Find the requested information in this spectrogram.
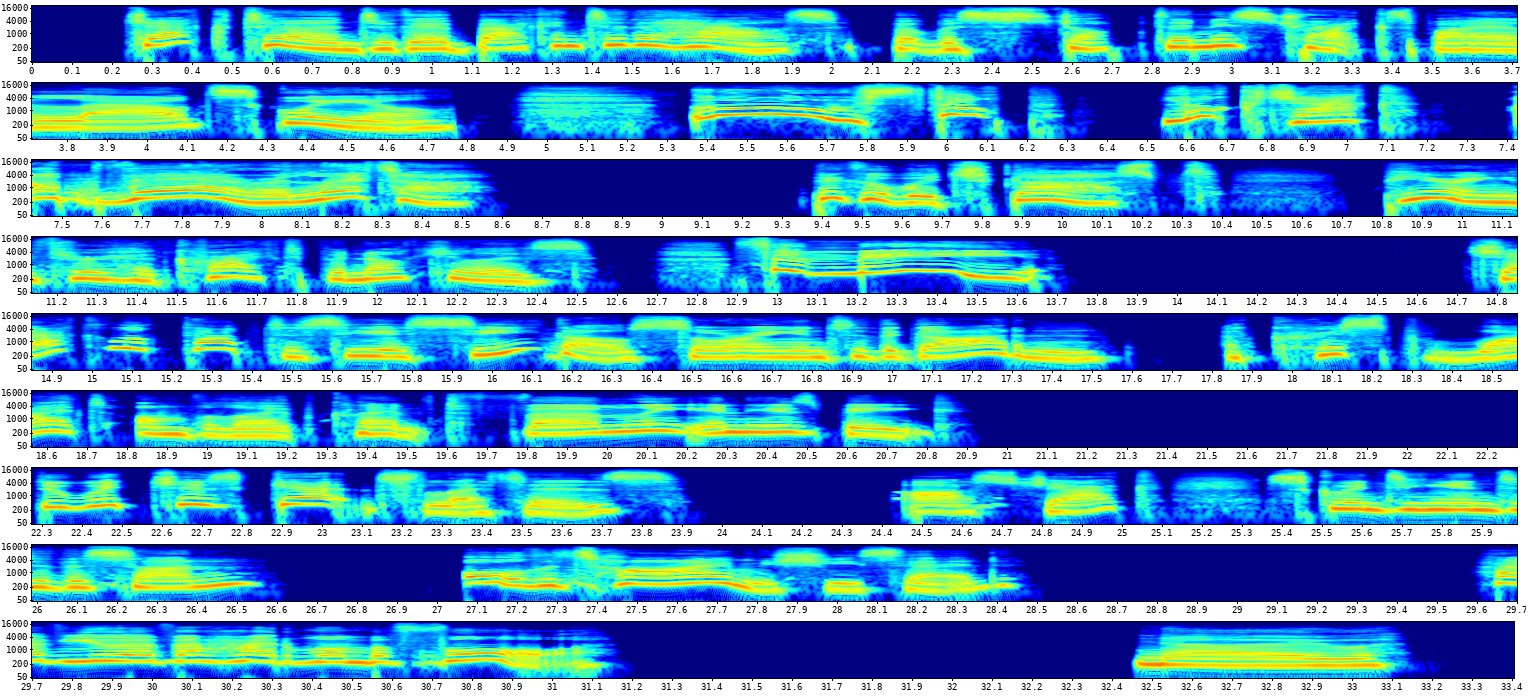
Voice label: audiobook, female; South African

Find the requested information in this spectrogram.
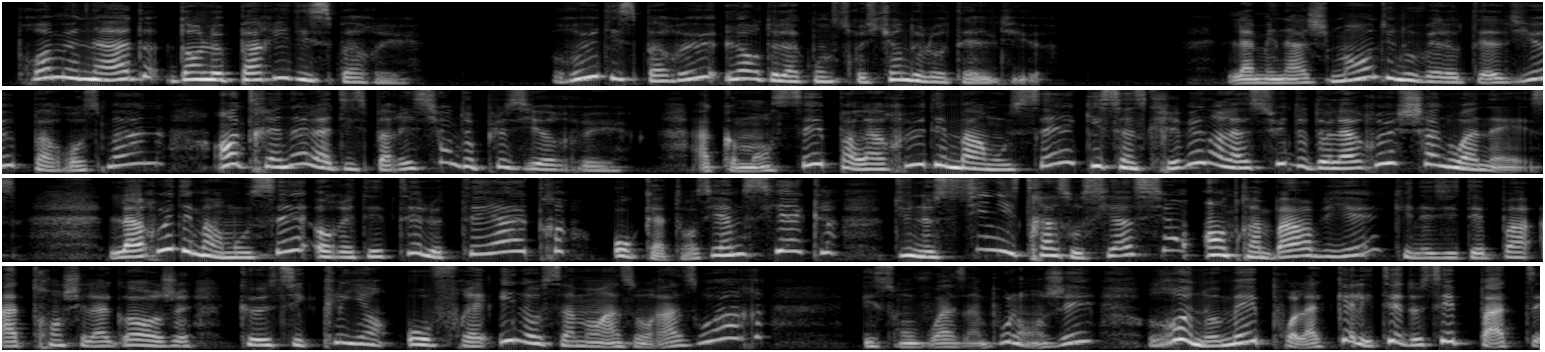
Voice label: French, Female, 30s-40s, voiceover; European

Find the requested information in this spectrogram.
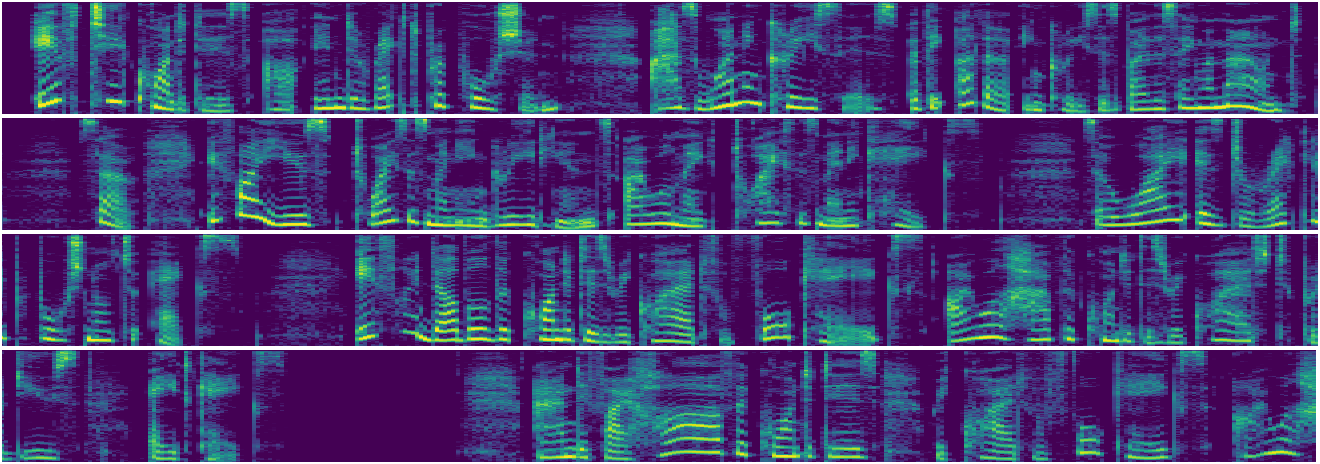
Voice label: English

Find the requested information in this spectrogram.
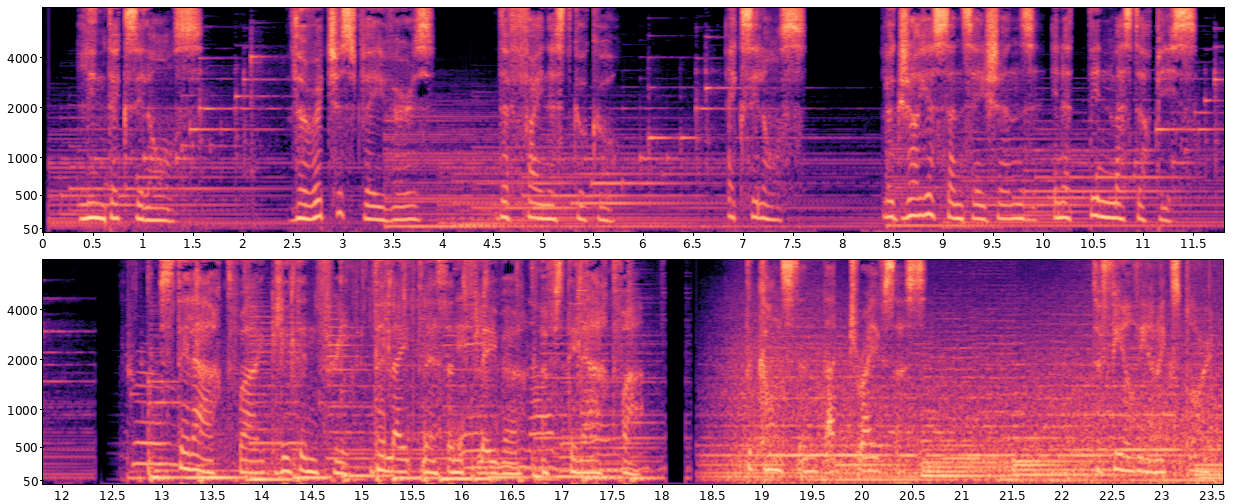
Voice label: English

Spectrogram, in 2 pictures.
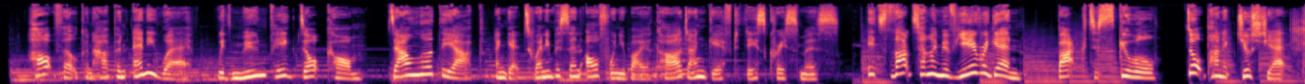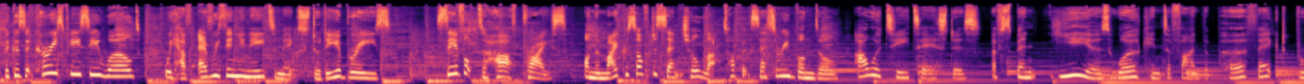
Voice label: Commercials, yorkshire

